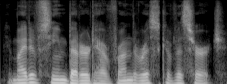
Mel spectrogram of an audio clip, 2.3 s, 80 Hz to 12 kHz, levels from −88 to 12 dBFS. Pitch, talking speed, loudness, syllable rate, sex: 120 Hz, 345 wpm, -16 LUFS, 7.0 syllables/s, male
